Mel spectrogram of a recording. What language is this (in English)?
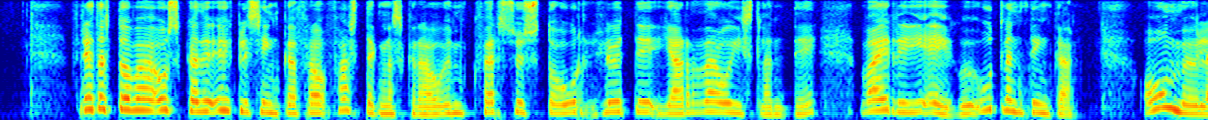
Icelandic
